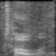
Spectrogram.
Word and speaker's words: Tholen: The H is silent, told. Tolan, okay, thank you.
